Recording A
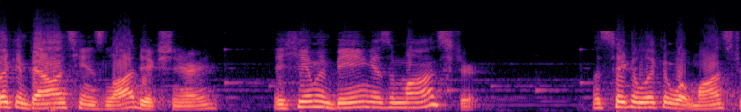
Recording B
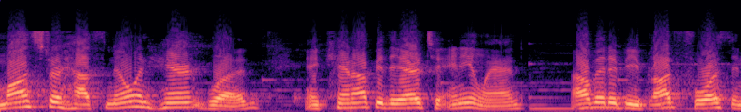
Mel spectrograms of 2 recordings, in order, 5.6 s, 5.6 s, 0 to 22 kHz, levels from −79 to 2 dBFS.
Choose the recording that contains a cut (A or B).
A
